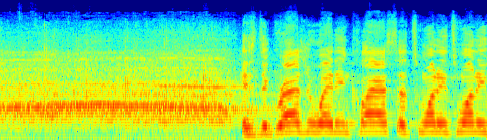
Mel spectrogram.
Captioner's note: cheers and applause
